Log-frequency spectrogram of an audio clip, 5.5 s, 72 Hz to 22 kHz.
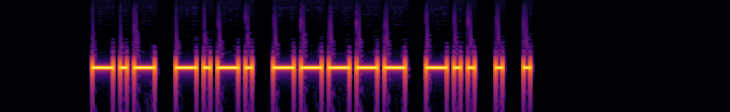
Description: Morse code, heard as a keyed tone, about 23 wpm, 700 Hz. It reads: KC0DEE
